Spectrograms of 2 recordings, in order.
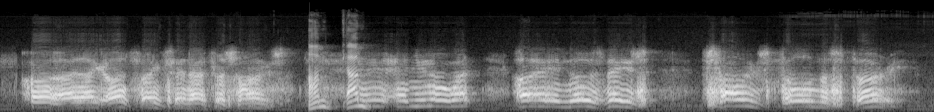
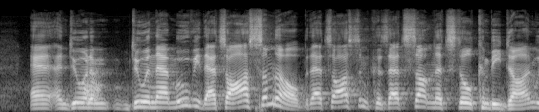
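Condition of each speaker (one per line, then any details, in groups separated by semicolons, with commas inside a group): Throat cancer; survivor, radiation treatments; voice described as practically gone
No condition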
